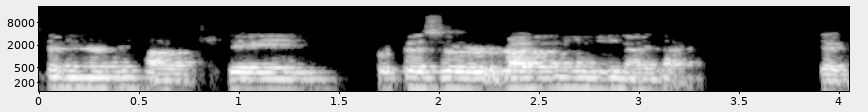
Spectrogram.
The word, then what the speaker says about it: Rashmi Vinayak: It's a pleasure for us to, in the IMC seminar, to have today Professor Rashmi Vinayak. Did I pronounce it correctly?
